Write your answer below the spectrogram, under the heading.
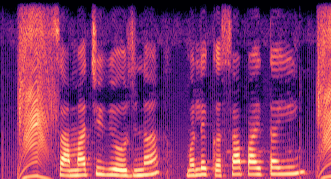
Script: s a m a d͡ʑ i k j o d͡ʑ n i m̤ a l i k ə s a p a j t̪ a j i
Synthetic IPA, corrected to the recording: s a m a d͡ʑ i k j o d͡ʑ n a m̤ ə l e k ə s a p a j t̪ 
